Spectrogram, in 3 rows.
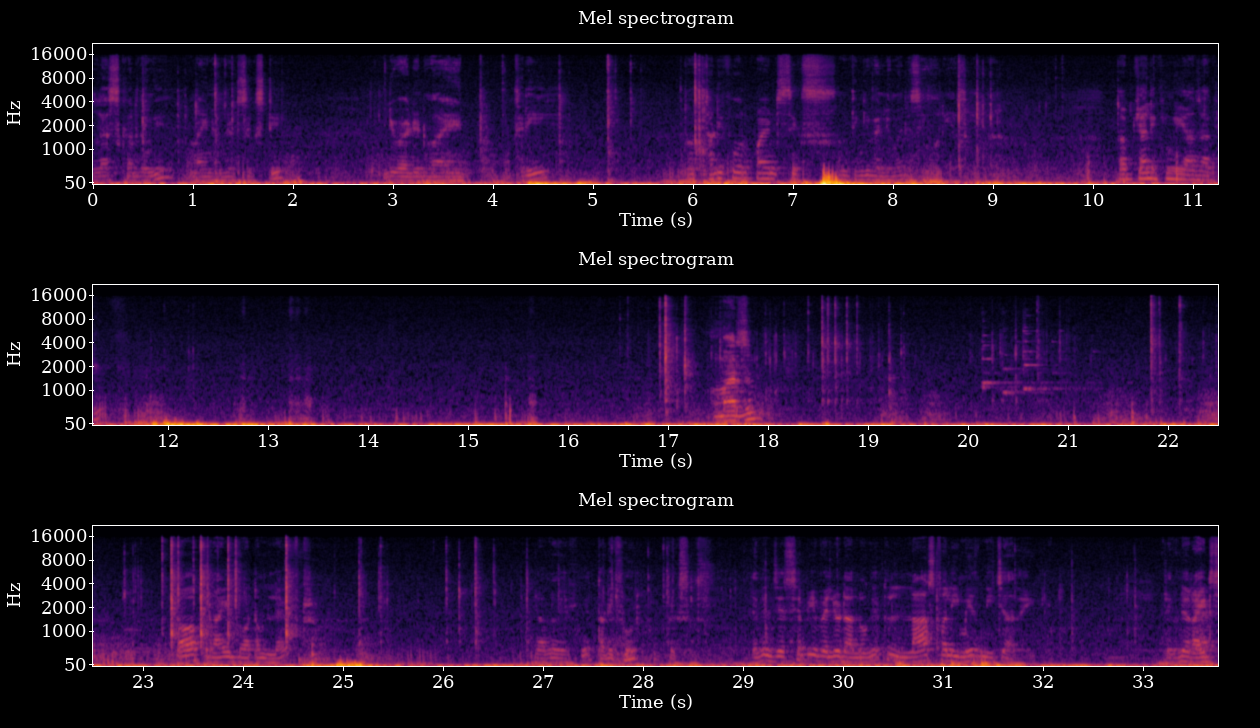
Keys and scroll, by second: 28.9 ctrl+s, 32.8 alt+Tab.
